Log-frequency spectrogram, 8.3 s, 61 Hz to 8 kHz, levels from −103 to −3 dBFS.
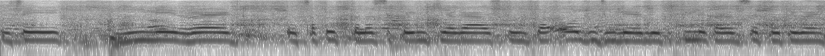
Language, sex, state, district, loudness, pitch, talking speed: Hindi, female, Bihar, East Champaran, -31 LUFS, 240 Hz, 180 wpm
